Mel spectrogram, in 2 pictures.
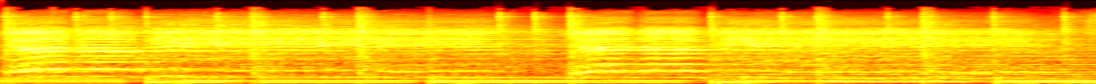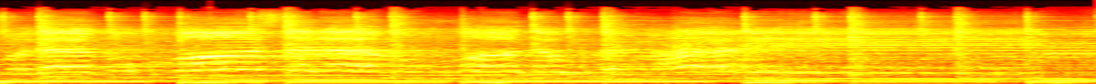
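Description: Female nasyid choir singing an Arabic devotional song together into microphones, over sustained low accompaniment notes that shift every second or two.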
